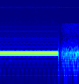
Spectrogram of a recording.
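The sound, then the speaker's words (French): A telephone line tone plays while a number is being called: a single steady pitched tone holds for just over a second, then cuts off abruptly into hissy line noise. “On va voir, on appelle le premier numéro.”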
